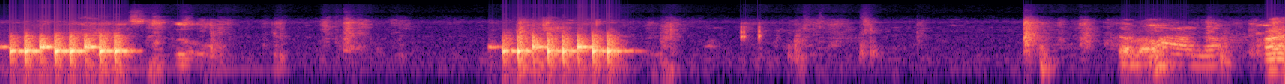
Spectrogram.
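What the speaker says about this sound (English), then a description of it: "Is that your phone?" A mobile phone rings with an incoming call, two bursts of a bright, pulsing ringtone a few seconds apart, with people talking and moving nearby between the rings.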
